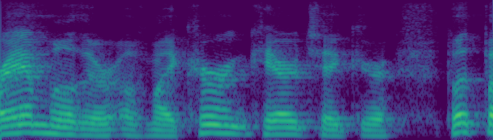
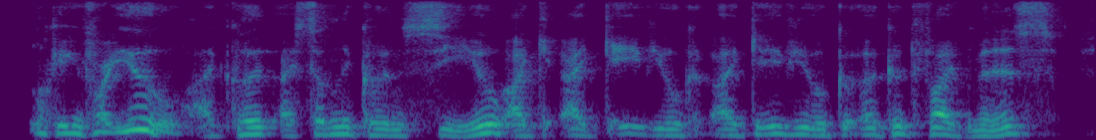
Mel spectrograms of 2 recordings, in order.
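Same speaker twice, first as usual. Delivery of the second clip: very quiet, hushed half-whisper; 11 dB quieter than usual. Player in character answering another character hiding in the shadows: half-whispering. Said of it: "also whispering".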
